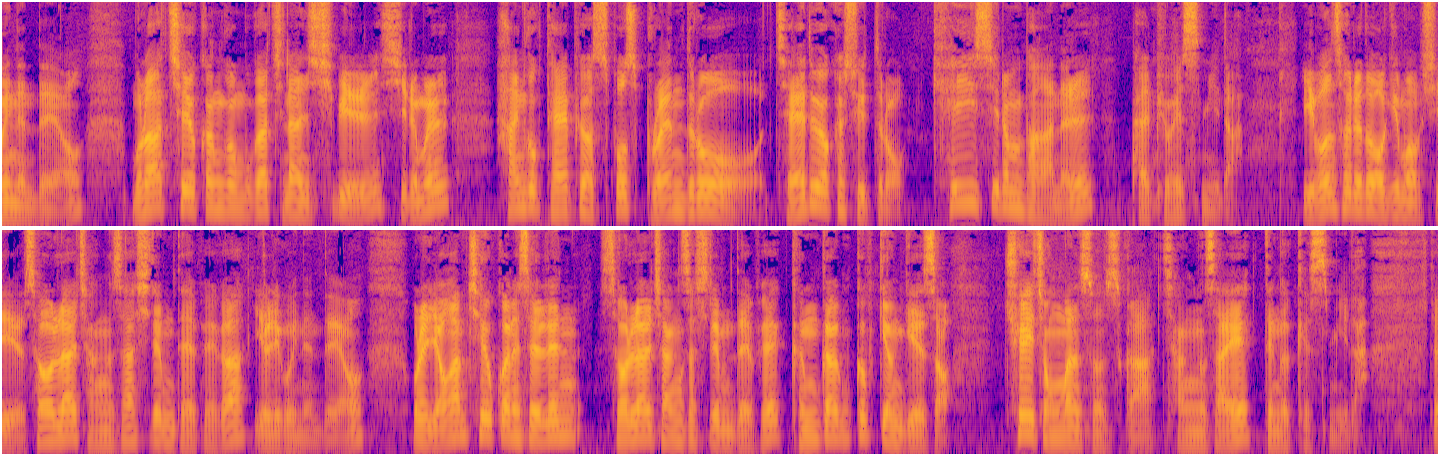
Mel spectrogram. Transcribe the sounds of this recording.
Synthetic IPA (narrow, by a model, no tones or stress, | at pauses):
inːɯnde̞̰jo̰munat͡ɕʰe̞juk͈aŋɡʌŋbuɡat͡ɕinanɕʰibiɭɕʰiɾɯmɯɭ | hanɡuk̚t͈e̞pʰjʌsʰɯ̥pʰos͈ʰɯ̥pɯɾe̞ndɯɾot͡ɕe̞dojʌkʰaɭs͈uit̚t͈oɾo̰k̚kʰe̞iɕʰiɾɯmpaŋa̰nɯɭ | paɭpʰjoɦe̞s͈ɯmɲida̰ | ibʌnsʰʌɾedoʌɡimʌp̚ɕ͈isʰʌɭːaɭt͡ɕaŋs̬ʰaɕʰiɾɯmde̞pʰe̞ɡajʌʎːiɡoinːɯnde̞̰joonɯɭjʌŋɦamt͡ɕʰejuk͈wane̞sʰʌjʌʎːinsʰʌɭːaɭt͡ɕaŋs̬ʰaɕʰiɾɯmde̞pʰwe̞kɯmɡaŋk͈ɯp̚k͈jʌŋɡie̞sʰʌ̰ | t͡ɕʰwe̞d͡ʑʌŋmansʰonsʰu̥ɡa̰t͡ɕaŋsʰae̞tɯŋɡɯkʰe̞s͈ɯmɲḭdat͡ɕa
